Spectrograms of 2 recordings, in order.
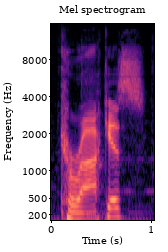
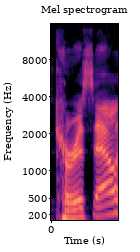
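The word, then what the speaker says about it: Curaçao: what's up max b i've been pronouncing it caracas all these years curacao yeah well being in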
